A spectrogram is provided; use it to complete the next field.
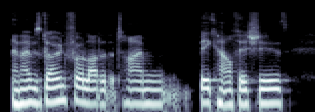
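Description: A woman's dark, mellow tone in a southern English accent, dry and close with no echo, over a quiet background. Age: 40s. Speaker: author and blogger. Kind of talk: interview conversation.

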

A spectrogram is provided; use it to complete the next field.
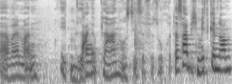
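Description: A somewhat breathy woman's voice, fairly high in pitch, with lively intonation and a Cologne accent. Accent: German from Cologne, audible. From Germany, Cologne (Rhineland). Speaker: health tech sales executive. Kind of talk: interview. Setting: studio.

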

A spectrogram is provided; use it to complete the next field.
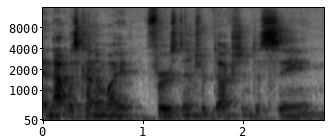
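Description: In a Canadian accent, a man with a very deep, low pitch speaks at a moderate pace, somewhat breathy, with fairly even intonation and audible room echo. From Calgary, Alberta. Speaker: tap dancer. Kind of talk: panel discussion.

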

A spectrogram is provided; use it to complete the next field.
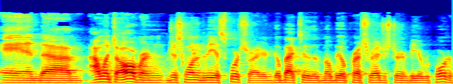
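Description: A man with an Alabama accent talks at a fairly quick pace and fairly low pitch, with hardly any pauses. His intonation is monotone and flat, and the background is quiet. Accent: Southern US (Alabama). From rural southern Alabama, US South. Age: 50s. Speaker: marketing agency founder and CEO. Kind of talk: interview. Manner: halting, many fillers.

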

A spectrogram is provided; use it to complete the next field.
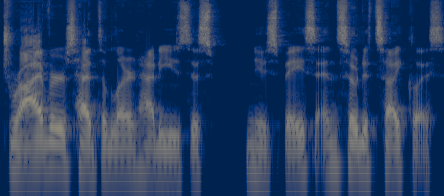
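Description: A man's medium-pitched voice in a very clean recording with a silent background. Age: 30s. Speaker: city councillor. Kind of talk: casual interview.

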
